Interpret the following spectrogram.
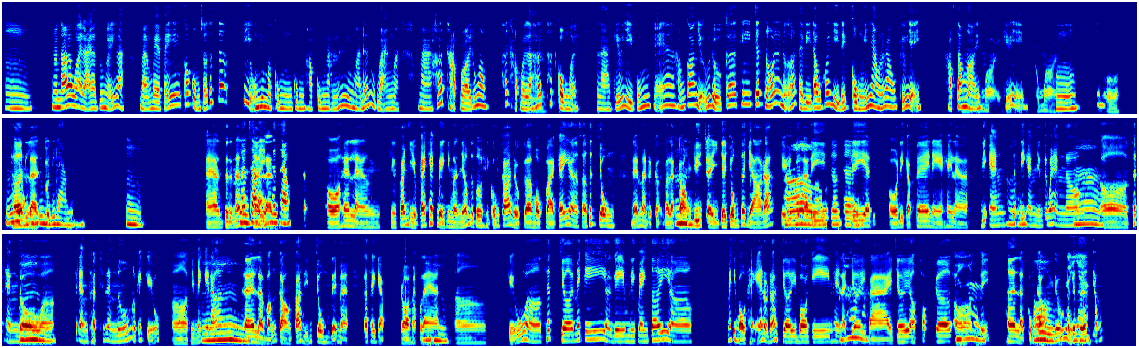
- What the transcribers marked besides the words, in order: tapping; other background noise; laughing while speaking: "còn duy trì"; in English: "boardgame"; in English: "poker"
- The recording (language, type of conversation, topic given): Vietnamese, unstructured, Bạn cảm thấy thế nào khi chia sẻ sở thích của mình với bạn bè?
